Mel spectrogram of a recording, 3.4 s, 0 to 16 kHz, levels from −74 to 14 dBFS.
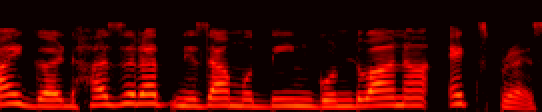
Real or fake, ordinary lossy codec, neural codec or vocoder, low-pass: real; none; none; 7.2 kHz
